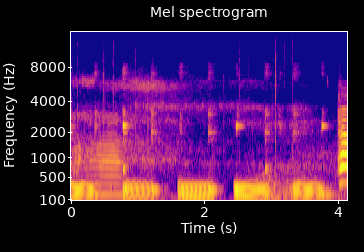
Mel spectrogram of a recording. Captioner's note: bright chime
